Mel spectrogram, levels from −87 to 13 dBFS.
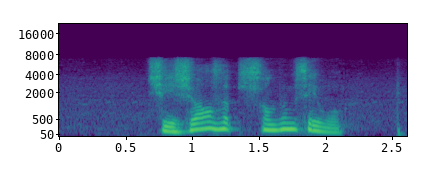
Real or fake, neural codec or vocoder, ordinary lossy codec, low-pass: fake; codec, 16 kHz, 1.1 kbps, Voila-Tokenizer; AAC, 64 kbps; 7.2 kHz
